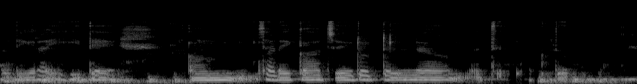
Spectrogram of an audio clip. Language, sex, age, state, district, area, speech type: Dogri, female, 18-30, Jammu and Kashmir, Jammu, rural, spontaneous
